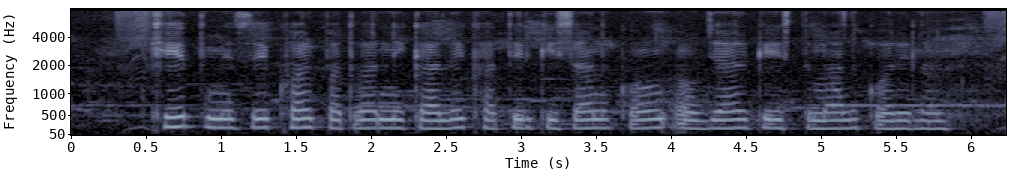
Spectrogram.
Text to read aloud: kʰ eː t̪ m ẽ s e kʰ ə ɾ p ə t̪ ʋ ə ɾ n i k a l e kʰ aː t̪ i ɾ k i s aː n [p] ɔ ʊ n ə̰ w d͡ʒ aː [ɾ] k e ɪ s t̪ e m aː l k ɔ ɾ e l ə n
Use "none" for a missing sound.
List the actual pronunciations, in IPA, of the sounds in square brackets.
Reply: k, ɾ

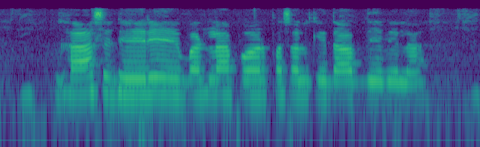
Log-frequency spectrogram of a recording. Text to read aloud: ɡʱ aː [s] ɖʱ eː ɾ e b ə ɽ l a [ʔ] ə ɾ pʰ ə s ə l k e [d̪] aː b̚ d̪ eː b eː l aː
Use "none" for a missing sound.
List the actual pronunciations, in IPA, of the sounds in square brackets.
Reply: s, p, d̪

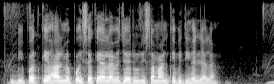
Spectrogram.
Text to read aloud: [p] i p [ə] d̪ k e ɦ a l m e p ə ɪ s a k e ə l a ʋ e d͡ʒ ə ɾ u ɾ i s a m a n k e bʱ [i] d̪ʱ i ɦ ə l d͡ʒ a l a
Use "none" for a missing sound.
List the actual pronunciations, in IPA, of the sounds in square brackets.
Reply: b, ə, i

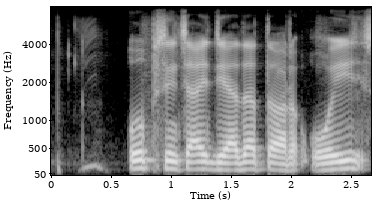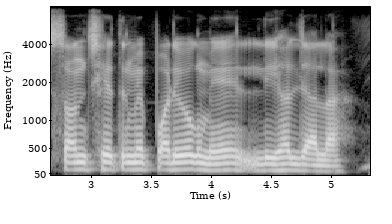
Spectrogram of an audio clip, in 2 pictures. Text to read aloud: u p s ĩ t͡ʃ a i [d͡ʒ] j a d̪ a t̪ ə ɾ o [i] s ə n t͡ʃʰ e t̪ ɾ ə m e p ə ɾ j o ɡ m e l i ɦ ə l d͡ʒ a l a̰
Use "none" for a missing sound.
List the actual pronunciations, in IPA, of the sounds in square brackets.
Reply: d͡ʒ, i

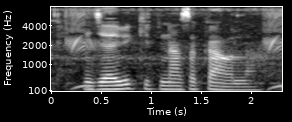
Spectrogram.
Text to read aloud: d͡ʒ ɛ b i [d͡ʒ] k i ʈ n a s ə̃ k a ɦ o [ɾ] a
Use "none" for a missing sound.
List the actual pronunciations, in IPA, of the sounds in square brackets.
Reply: none, l

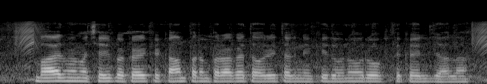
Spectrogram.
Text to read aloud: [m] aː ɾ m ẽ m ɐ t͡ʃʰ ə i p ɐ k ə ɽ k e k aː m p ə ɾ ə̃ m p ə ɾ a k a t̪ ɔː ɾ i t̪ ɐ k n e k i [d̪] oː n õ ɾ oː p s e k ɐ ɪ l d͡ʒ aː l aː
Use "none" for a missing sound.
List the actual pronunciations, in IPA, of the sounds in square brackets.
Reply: b, d̪

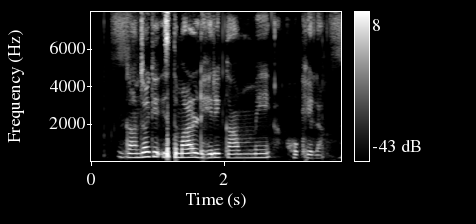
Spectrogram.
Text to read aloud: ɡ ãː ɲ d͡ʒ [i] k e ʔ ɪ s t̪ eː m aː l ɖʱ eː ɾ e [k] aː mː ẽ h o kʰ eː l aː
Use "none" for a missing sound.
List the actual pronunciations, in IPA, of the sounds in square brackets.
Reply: a, k

